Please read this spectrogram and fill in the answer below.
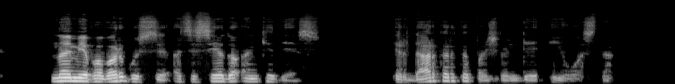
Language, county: Lithuanian, Vilnius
